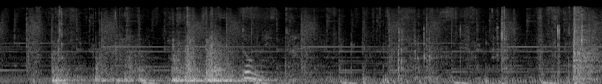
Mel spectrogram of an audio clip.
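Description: Thuds and clatter of old wooden boards being broken and gathered for kindling, with a loud knock near the end, over steady background music.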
